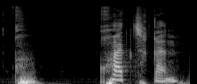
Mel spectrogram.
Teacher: Glottal Q pronounced as a hard Q, k, khan. Q raised W pronounced Q with rounded lips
